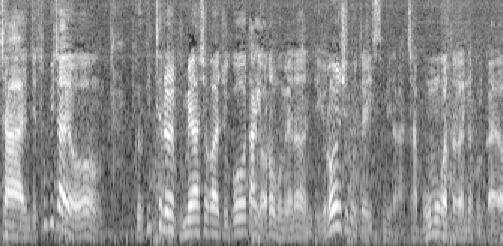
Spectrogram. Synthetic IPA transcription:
t͡ɕaind͡ʑe̞sʰobid͡ʑajoŋ | kɯkʰitʰɯɾɯɭpumeɦaɕʰʌɡad͡ʑuɡot͈aɡjʌɾʌbomjʌnɯniɲd͡ʑejoɾʌnɕʰiɡudɯɾe̞is͈ɯmɲida̰t͡ɕamomoɡatɯɾʌɣainːapoɭk͈ajo

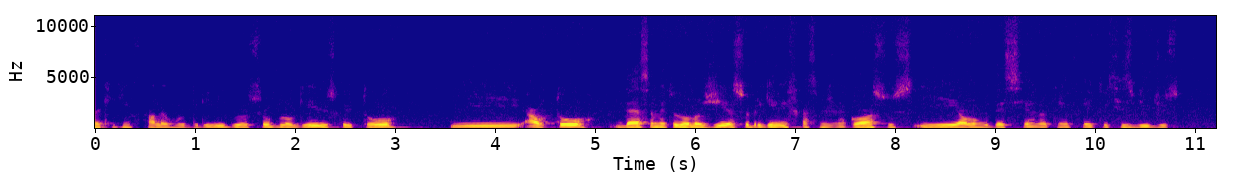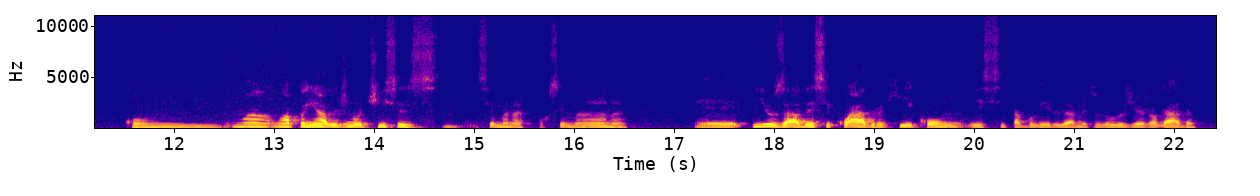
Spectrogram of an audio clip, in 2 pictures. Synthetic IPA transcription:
akʰikẽj̃falɐɛʊwɦod̪ɾiɡʊewsobloɡejɾʊiskɾit̪oɾ | ɪawt̪oɾ | d̪ɛsɐmet̪od̪oloʒiɐsobɾɪɡẽjmifi̥kasɐ̃w̃d͡ʒɪneɡɔsjʊsɪawlõɡʊd̪esɪɐ̃nʊewt̪ẽɲʊfejt̪ʊesɪzvid͡ʒʊs | kõw̃ | ũmɐũapɐ̃ɲad̪ʊd͡ʒɪnot͡ʃisiɐsː | emɐ̃nɐpoɾsemɐ̃nɐ | ɛɪuzad̪ʊesɪkwad̪ɾʊakʰikʰõw̃esɪt̪abulejɾʊd̪ɐmet̪od̪oloʒiɐʒoɡad̪ɐ

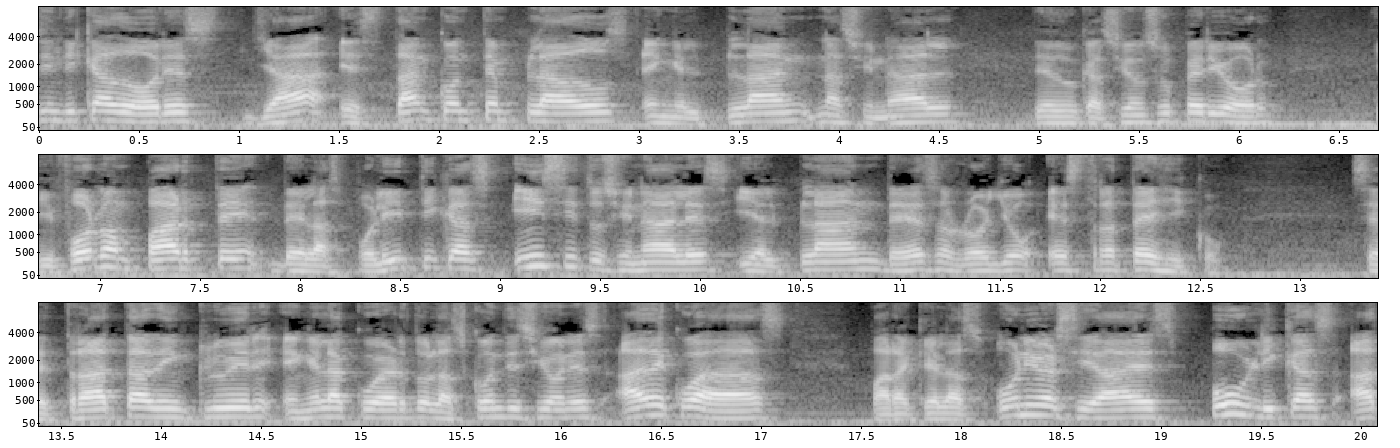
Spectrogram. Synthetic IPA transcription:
ind̪ikaðo̞ɾe̞sʝae̞st̪aŋko̞nt̪e̞mplaðo̞se̞ŋe̞lplanːasjo̞nal | d̪e̞ːðukasjo̞ns̬upe̞ɾjo̞ɾifo̞ɾmampaɾt̪e̞ðe̞laspo̞lit̪ikasinst̪it̪usjo̞nale̞sie̞lpland̪e̞ðe̞s̬aro̞ʝo̞ʔe̞st̪ɾat̪e̞xiko̞̰ | se̞t̪ɾat̪aðeiŋkluiɾe̞ŋe̞lakwe̞ɾðo̞lasko̞nd̪isjo̞ne̞sað̞e̞kwaðas | paɾake̞lasuniβ̞e̞ɾsiðaðe̞spuβlikasa

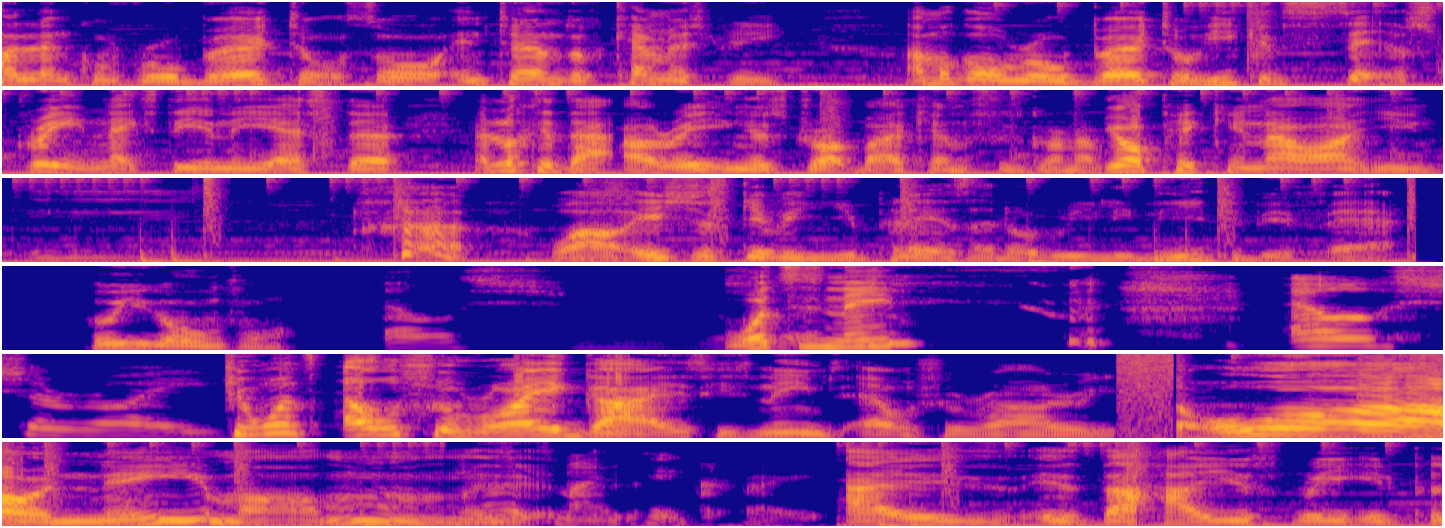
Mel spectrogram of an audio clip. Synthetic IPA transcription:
aɪlɛ̃ŋkəvɹoʊbɜ˞tʰəsoʊɪ̃ntʰɜ̃ːmzʌv̥kʰɛmɨstɹ̥i | ʔã̰ɪ̃məɡoʊlɹoʊbɜ˞təhikʰɨ̃nsɪtstɹ̥eɪʔⁿnɛkstʰɨɨ̃nɨjɛstə˞ | ɨ̃nlʊkɨt̪̚ðətaɹeɪʔɪ̃ŋɨzdɹɑp̚b̥aɪðəkʰɛmɨstɹ̥izɡɹɔ̃nʌjəpʰɪkɪ̃ŋnaʊɑɹnt͡ʃɨ̰ | waʊiz̥d͡ʒ̥ʌsɡ̥ɪvɪ̃ŋjɨpʰl̥eɪə˞zaɪdõʊ̃nʔ̚ɹɪlˠinid̚tʰɨbifɛ̰ɹ | huəjɨɡoʊɪ̃ŋfə | ɛlˠ | wʌtshɨznẽɪ̃m | ɛlˠʃɹɔɪʃiwɑ̃ntsɛlˠʃəɹɔɪɡaɪz̥hɪznẽɪ̃mzɛlˠʃəɹɑɹi | nẽɪ̃mɑm̩ɪ | aɪsɪtsðəhaɪɨst̚ɹeɪʔɪd̚pʰ

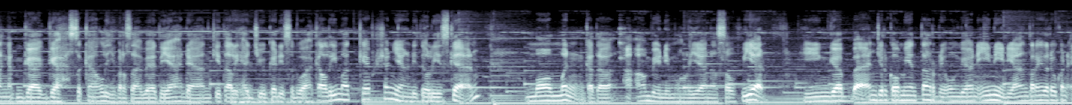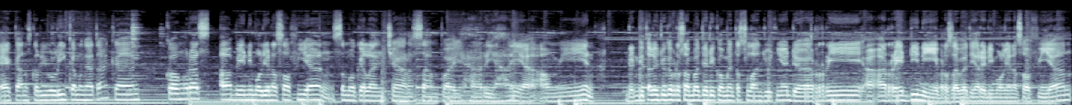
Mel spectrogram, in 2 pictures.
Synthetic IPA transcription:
saŋat̪̚ɡaɡahsəkalibərsabat̪jadankit̪aliɦat̪̚d͡ʒuɡadisəbuahkalimat̪̚kɛp̚t͡ʃɔnjaŋdit̪uliska̰n | momənkat̪a | aʔabenimolianasofiat̪̚ | hiŋɡabaɲd͡ʒɪrkomɛnt̪ardiuŋɡaːninidiant̪aɾaɲat̪aɾiukanʔekanskərjulikaməŋat̪akan | kɔŋɡɾɛsabenimolianasofiansəmoɡalaɲt͡ʃaɾasampajɦaɾiɦajaʔa̰mɪn | dankit̪alaud͡ʒuɡapərsabat̪̚d͡ʒadikomɛnt̪arsəlaɲd͡ʒut̪̚ɲadaɾia̰ʔaɾedinipərsabat̪ɲaɾedimolianasofian

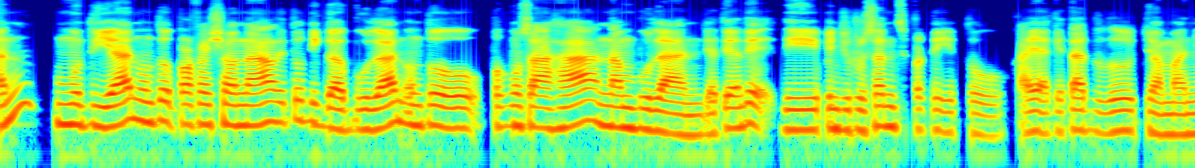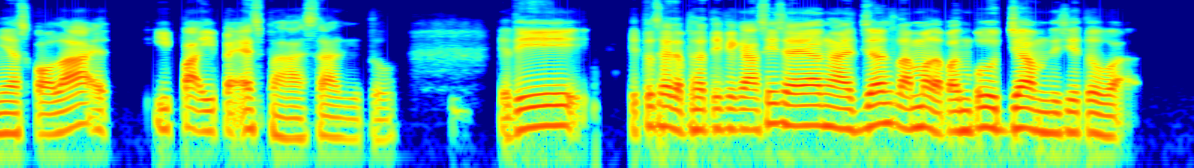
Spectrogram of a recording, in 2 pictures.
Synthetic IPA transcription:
nkəmudianunt̪ʊk̚pɾofesionalit̪ut̪̬iɡabulanunt̪ʊk̚pəŋusaɦaənambuland͡ʒadinant̪idipəɲd͡ʒuɾusansə̥pərt̪iːt̪uka̰jaʔkit̪adulud͡ʒamanɲasə̥kolah | ipaipḛʔɛsb̥aɦa̰sa̰ɡit̪ṵ | d͡ʒa̰di | it̪usajadapəsərt̪ifikasis̬ajaŋad͡ʒasəlamalapanpuluhd͡ʒamdisit̪uba̰ʔ

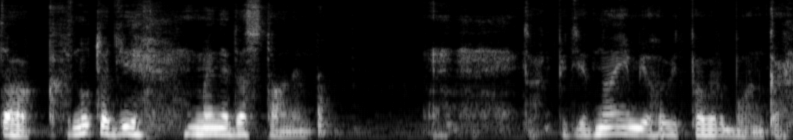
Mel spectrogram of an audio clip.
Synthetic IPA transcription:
t̪ɑknut̪ɔdʲimɪnɛd̪ɔst̪ɑnem | t̪ɑkpʲid̪jɛd̪nɑjemjɔɦɔʋʲid̪pɐʋerbɑnkɐ

